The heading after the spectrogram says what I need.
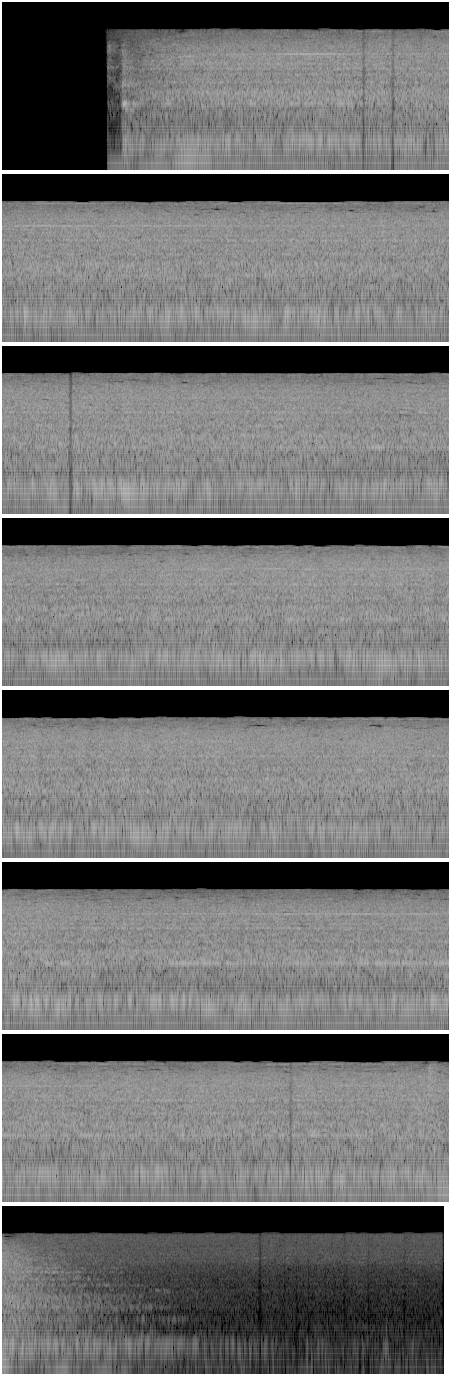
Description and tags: Hand drier, yep that’s it.
wind, air, Hand, drier, noise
